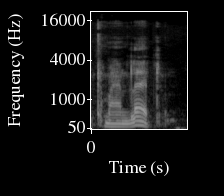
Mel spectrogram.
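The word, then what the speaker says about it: cmdlet: are actually called as CMD lets so the exact definition for a CMD let which we pronounce it as a command let is a lightweight Windows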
